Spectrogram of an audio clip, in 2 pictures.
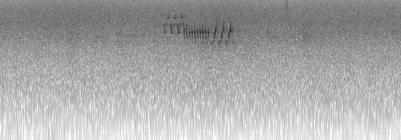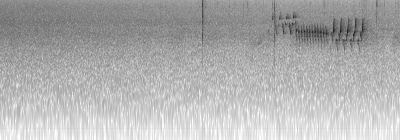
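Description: A songbird sings the same short phrase twice, about ten seconds apart: a brief buzz followed by a quick run of high, rapidly repeated notes. Under it is a steady outdoor hiss, with a single sharp click near the end.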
